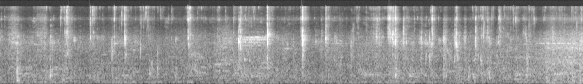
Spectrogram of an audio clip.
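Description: Quiet, close-miked chewing and mouth sounds of someone eating rice and fish by hand: irregular soft smacks and clicks, mixed with fingers squishing and mashing rice on a metal plate.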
